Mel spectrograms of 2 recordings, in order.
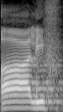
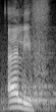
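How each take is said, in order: First: A vowel in the word is drawn out long. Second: All vowels in the word are kept short. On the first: The speaker calls it wrong. "कोई इसको आलिफ़ पढ़ता है" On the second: The speaker calls it right. "इसको खींचना नहीं है"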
